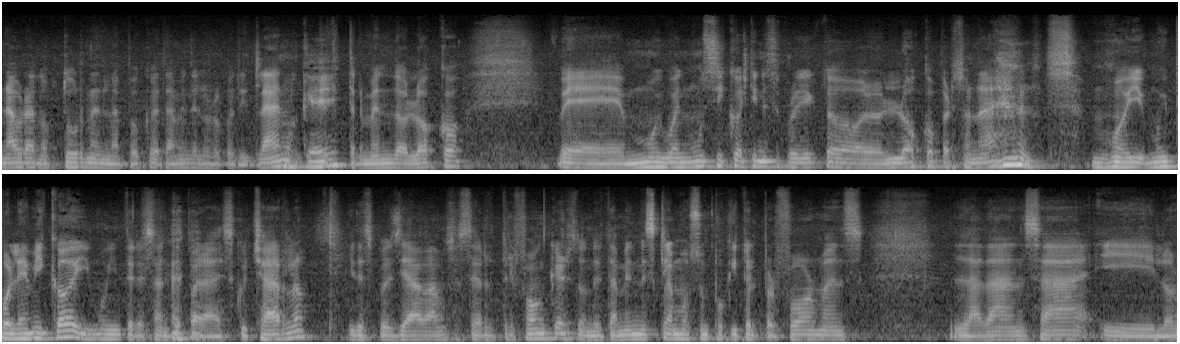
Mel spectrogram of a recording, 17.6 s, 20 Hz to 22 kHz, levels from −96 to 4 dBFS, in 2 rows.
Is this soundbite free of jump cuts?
yes; 0 cuts

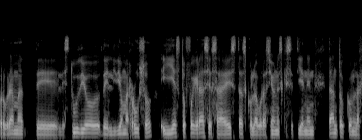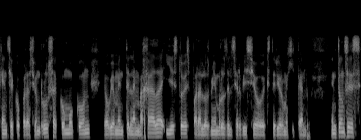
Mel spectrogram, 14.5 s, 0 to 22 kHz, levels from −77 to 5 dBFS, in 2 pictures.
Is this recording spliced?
yes; 2 cuts; at 3.1 s, 11.1 s

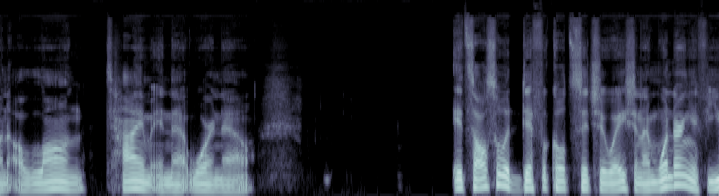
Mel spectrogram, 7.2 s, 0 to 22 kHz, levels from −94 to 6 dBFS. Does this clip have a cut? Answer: no; 0 cuts

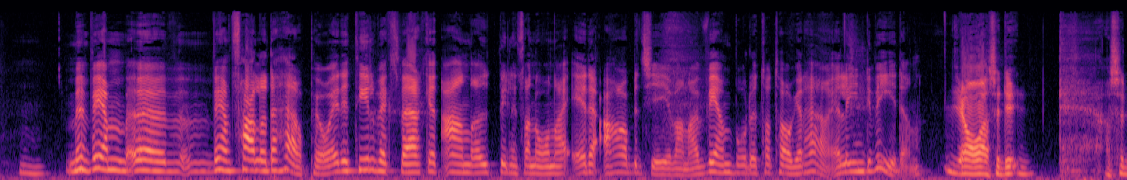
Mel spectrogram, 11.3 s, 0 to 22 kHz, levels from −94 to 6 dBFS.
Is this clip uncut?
no; 1 cut; at 4.4 s

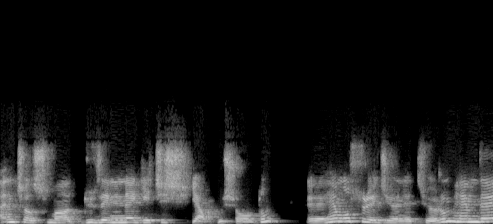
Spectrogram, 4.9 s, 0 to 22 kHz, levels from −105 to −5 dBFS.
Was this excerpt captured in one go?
no; 1 cut; at 3.0 s

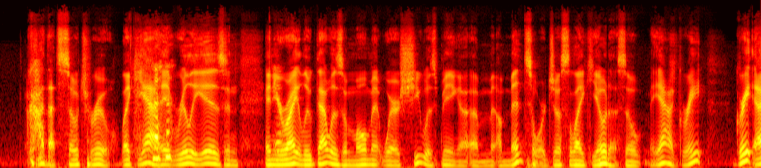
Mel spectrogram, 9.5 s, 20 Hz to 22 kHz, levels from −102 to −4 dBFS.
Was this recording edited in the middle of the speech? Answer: no; 0 cuts

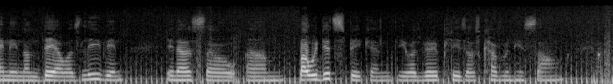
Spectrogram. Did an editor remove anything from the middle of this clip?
no; 0 cuts

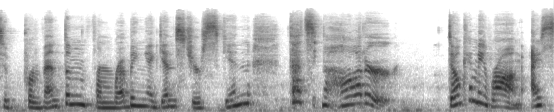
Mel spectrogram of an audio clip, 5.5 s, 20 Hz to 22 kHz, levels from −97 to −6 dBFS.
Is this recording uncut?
no; 1 cut; at 3.2 s

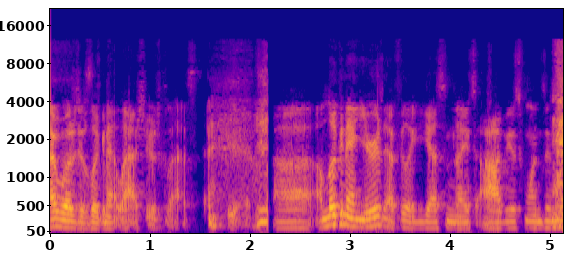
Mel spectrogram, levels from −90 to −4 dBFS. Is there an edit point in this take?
yes; 2 cuts; at 2.2 s, 3.3 s

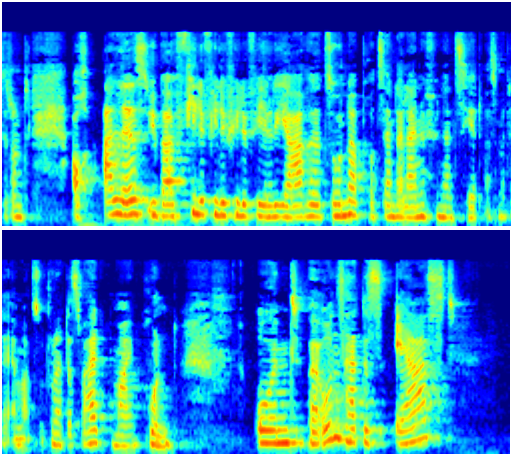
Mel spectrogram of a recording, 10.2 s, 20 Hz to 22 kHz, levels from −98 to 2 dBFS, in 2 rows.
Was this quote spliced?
no; 0 cuts

